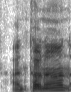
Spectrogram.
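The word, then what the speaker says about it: 않던: 안턴은 앞음절의 히읗과 디음절의 디귿이 만나서 안턴 이렇게 변하고 있습니다.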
